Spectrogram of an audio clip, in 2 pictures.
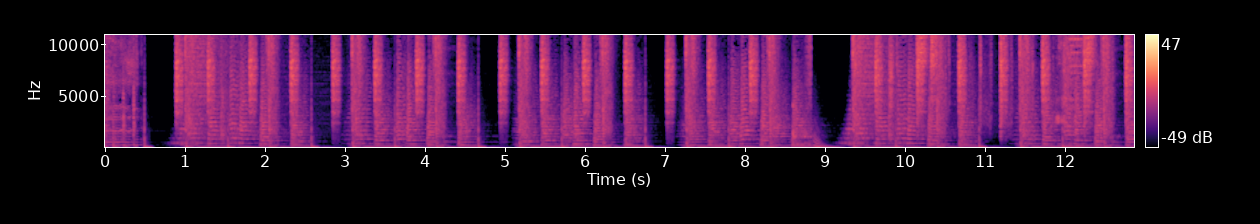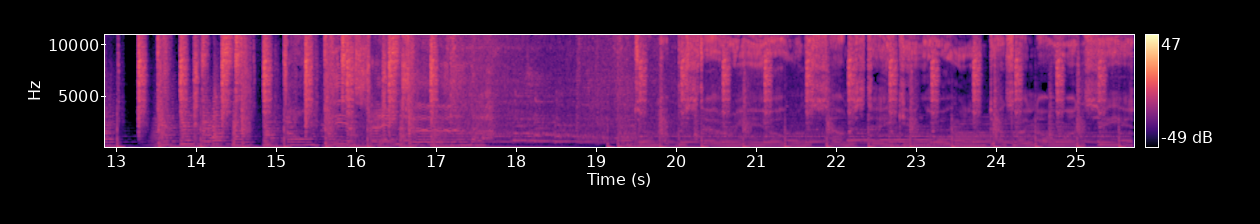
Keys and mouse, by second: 1.7 click, 3.3 click, 9.1 alt+Tab, 10.3 alt+Tab, 11.9-14.8 typing, 16.1 click, 16.7 KP_2, 16.9 Return, 17.3 click, 18.4 click, 18.6 ctrl+click.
